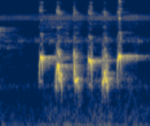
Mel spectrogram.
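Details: Sooty-headed bulbul singing, a recording for training hand-reared young birds. One clear phrase of six quick, liquid notes alternating between higher and lower pitches, ending in a sustained whistle, in silence.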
